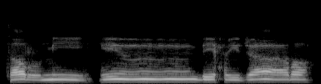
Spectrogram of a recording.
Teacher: I put my lips together and I drive air through my nose to create this ikhfa shafawi.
